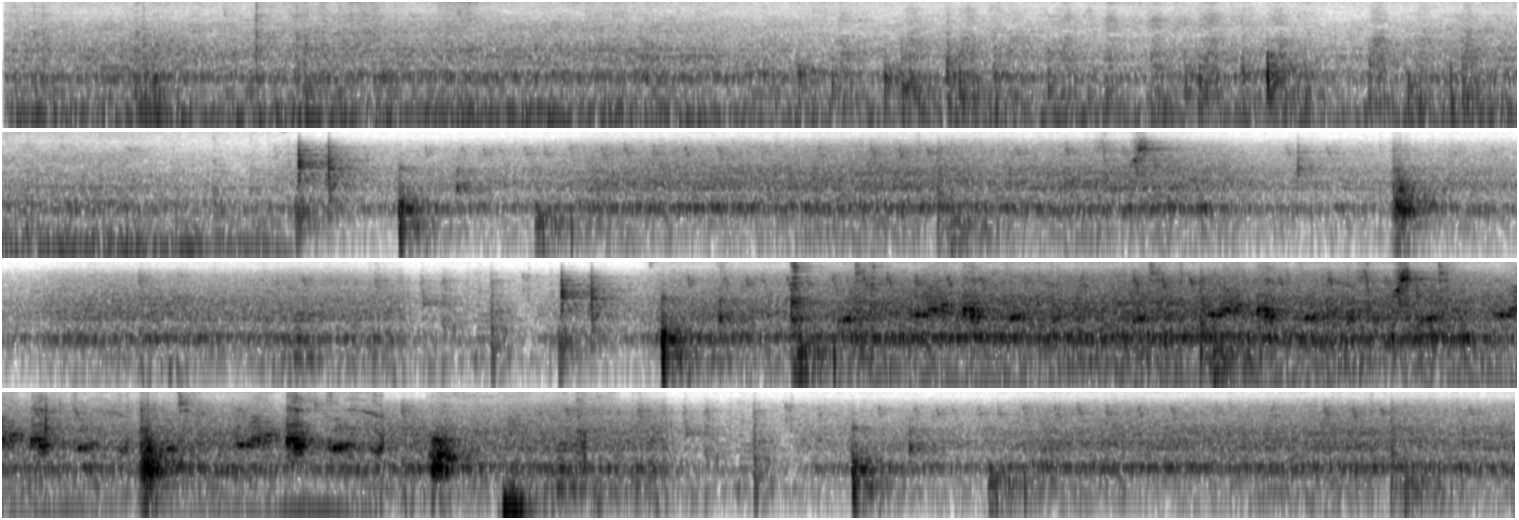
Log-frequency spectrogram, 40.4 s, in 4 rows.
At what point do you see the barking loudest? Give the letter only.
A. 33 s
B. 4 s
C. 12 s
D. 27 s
A.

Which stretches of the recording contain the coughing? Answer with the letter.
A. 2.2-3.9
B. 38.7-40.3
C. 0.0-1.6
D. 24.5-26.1
D.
